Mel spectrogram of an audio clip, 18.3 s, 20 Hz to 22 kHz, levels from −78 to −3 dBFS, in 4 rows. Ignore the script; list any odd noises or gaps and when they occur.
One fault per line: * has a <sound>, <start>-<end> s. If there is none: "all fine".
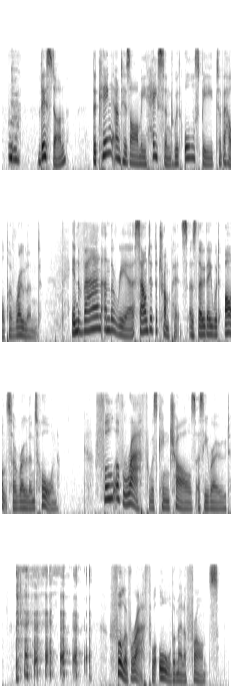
* has a throat clearing, 0.1-0.4 s
* has a laugh, 14.0-15.6 s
